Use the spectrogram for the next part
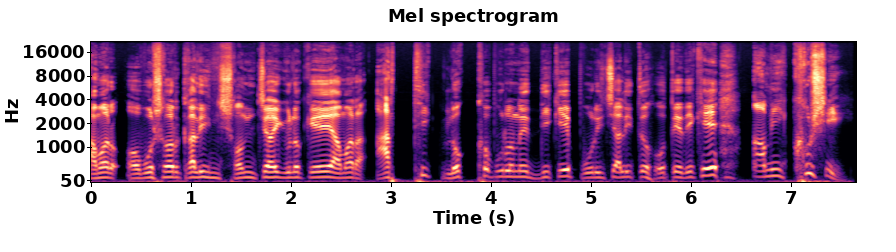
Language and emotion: Bengali, happy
